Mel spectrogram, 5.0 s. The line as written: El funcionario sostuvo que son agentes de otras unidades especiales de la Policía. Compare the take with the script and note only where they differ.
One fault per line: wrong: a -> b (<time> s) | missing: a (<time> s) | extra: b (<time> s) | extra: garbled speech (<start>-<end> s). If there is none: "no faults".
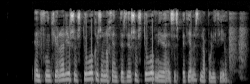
wrong: otras -> sostuvo (2.6 s)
